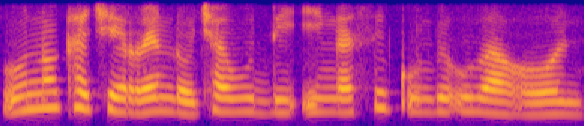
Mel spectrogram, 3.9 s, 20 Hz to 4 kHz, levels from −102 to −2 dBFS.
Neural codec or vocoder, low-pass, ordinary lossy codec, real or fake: none; 3.6 kHz; none; real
